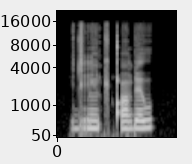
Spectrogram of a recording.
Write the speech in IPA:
drĩt͡ʃqʼũɠɛu̯

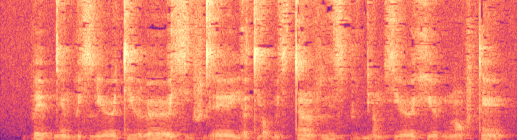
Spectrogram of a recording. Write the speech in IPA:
pebdẽ besʲlʲøːtʲʉ løː sʲe̤fdreː jətʲɔbəsʲ tə̃ːf lʲə̤sʲ pe̤bjə̃bsʲøːxʲøb n̪ɔ̃ftẽ

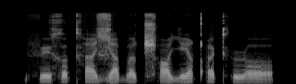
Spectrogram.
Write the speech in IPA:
fø xɔkʰaʑaba ʈ͡ʂʰɑjeqʼø kʰɹɔ

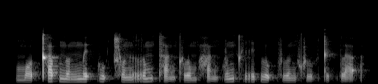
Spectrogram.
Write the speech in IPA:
mɔː˨˩t̚kʰa˥˩p̚ no˦˥nme˦˥ʔ ku˦˥ʔt͡ɕʰo˦˥nro˥˩m tʰa˩˦ŋkʰlo˧mha˨˩ŋku˥˩n kʰri˦˥t̚lu˨˩ʔpʰlu˧n kʰlu˨˩k̚te˦˥k̚pla˨˩ʔ

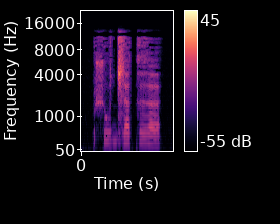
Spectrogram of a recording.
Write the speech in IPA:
ʃud͡zɐkɣɐ

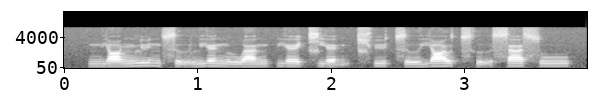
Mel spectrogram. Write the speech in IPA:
n̪jɑ˧˥ŋly˥˩nsɹ̩˨˩ ljɛ˥˩nlwa˧˥n pjɛ˧˥t͡ɕjɛ̰˨˩n t͡ɕʰy˥˩t͡sɹ̩˧˥ jɑ˥ʊ̯t͡sʰɹ̩˨˩sä˥ su˥

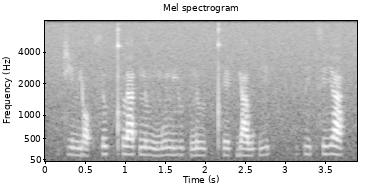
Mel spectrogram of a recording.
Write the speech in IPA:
t͡ɕi˨˩njɔ˨˩ʔsɯ˦˥k̚ pʰla˥˩t̚nɯ˨˩ŋmu˧n jɯ˨˩k̚ nɯː˨˩k̚pʰe˨˩k̚ja˧wʔi˦˥t̚ | pi˦˥ʔsi˥˩a̯

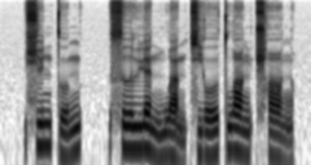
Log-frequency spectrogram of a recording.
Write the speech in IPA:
ɕy˥nt̪ʊ˧˥ŋ | sɹ̩˥ lɥɛ˥˩nmwa̰˨˩n t͡ɕjo˧˥ʊ̯t̪wɑ˥˧ŋ ʈ͡ʂʰɑ˥˩ŋ

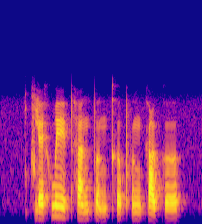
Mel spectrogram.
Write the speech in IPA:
t͡ɕjɛ˧˥ xwe˥˩ɪ̯t̪ʰa˧˥nt̪ɤ̰˨˩ŋ kʰɤ˥˩pʰʊ˥ŋ kɑ˥˩ʊ̯kɤ˧˥

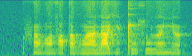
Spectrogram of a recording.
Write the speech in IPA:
fə̃ʁʷãzˤɪtˤə ʁʷã lazʲuǃusu lə̃ɲə̃

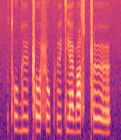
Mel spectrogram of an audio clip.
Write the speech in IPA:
tʰuɡyǁo ɬupʰytʲæɡɑs ǁø

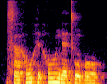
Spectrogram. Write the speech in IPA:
sã˨ho˦hɪ˦ʔho˦ʊ̯ nɛ˨tʰũ˨ʔo˨

